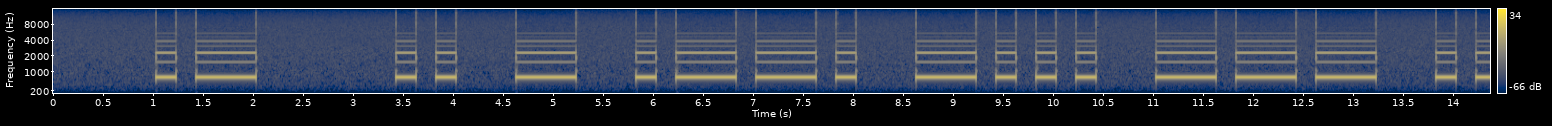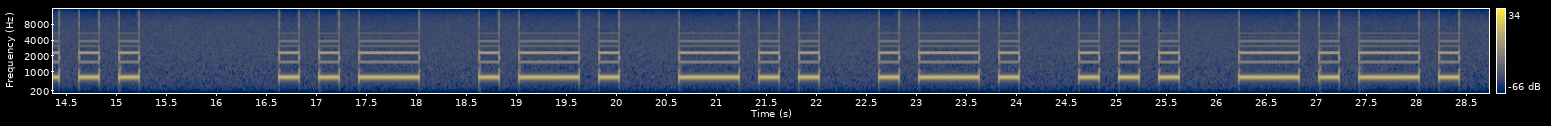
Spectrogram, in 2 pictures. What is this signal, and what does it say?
Morse code (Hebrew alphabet), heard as a keyed tone, machine-sent, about 6 wpm, 770 Hz. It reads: א יתפבהח טרדרשס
